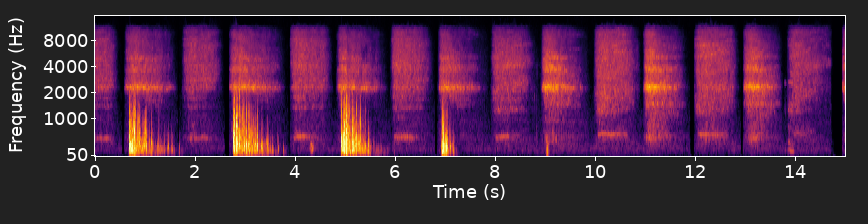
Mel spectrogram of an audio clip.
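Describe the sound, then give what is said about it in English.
Steady breathing in and out through the nose, with many even inhale and exhale cycles in a regular rhythm. Each breath is an airy, hissing rush, and no other sound is heard. “Just through the nose, inhaling, exhaling, belly rises and falls. Just find a steady pace. Doesn't have to be your fastest. just a steady breath to kind of bring some energy and airflow to the brain, to the body.”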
